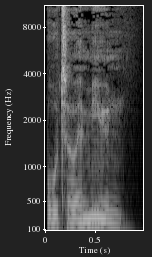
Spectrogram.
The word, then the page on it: autoimmune: British English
